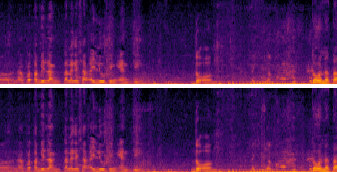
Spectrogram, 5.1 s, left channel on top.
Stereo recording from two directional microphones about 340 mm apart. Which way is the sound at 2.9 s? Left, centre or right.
Centre.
